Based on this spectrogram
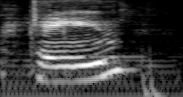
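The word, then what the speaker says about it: Hanni: heart stoer leaves and this little postcard of Hayne that's how she pronounces her name and interview so that's how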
